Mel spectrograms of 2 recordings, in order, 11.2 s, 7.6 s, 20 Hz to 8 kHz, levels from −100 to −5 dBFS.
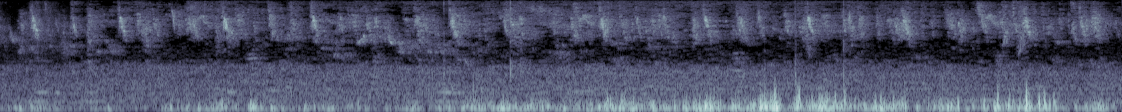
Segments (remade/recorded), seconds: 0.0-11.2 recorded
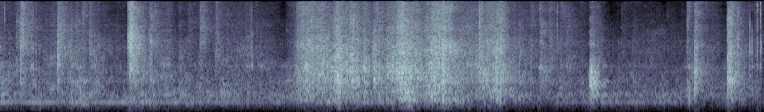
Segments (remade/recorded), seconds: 0.0-0.4 recorded; 0.4-1.9 remade; 1.9-2.8 recorded; 2.8-3.3 remade; 3.3-4.5 recorded; 4.5-7.6 remade

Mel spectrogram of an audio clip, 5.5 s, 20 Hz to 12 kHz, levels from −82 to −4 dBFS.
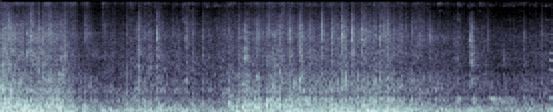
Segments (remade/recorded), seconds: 0.0-1.3 remade; 1.3-2.3 recorded; 2.3-3.0 remade; 3.0-5.5 recorded

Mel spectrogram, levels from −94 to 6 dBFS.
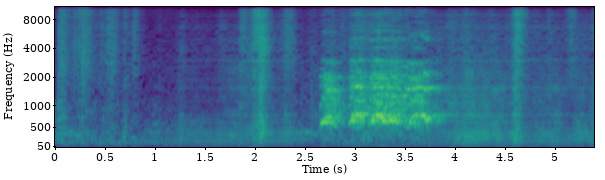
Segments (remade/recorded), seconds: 0.0-1.2 recorded; 1.2-2.4 remade; 2.4-3.8 recorded; 3.8-5.4 remade

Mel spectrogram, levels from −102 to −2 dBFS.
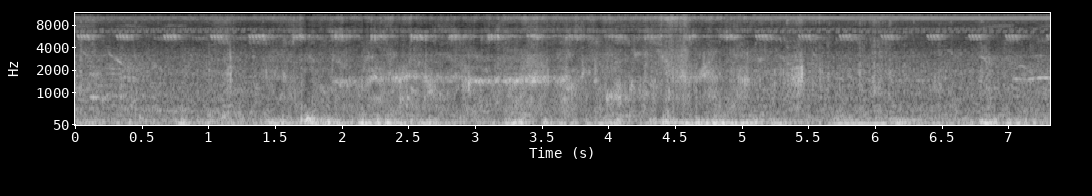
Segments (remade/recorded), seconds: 0.0-1.4 recorded; 1.4-5.1 remade; 5.1-7.3 recorded

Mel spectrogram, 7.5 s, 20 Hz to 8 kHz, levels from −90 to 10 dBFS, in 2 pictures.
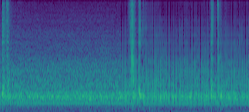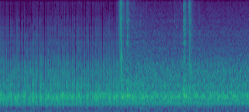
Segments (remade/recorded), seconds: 0.0-1.8 recorded; 1.8-5.6 remade; 5.6-7.5 recorded

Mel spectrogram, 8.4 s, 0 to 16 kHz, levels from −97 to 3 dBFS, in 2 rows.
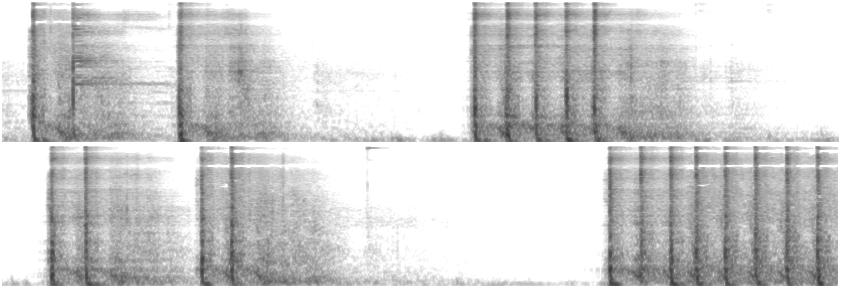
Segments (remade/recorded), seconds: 0.0-0.4 recorded; 0.4-1.4 remade; 1.4-2.3 recorded; 2.3-5.2 remade; 5.2-6.6 recorded; 6.6-7.6 remade; 7.6-8.4 recorded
